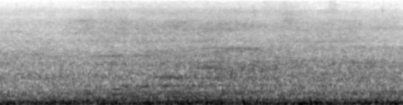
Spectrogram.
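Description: Outdoor street ambience: a steady rumble of road traffic.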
